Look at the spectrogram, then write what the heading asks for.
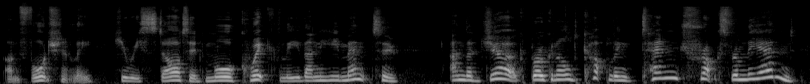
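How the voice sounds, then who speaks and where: A narrator reading a children's read-along story expressively, in deliberate phrases. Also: mid-range voice, expressive, dark tone.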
